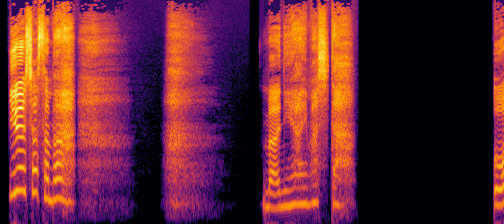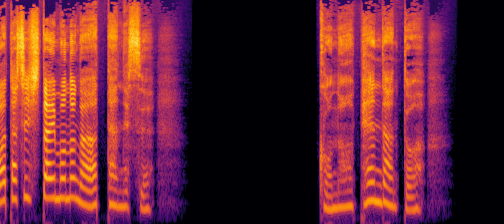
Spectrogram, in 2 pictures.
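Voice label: Princess, Japanese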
